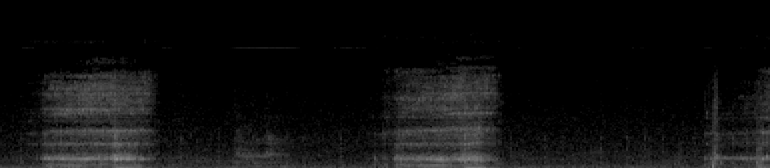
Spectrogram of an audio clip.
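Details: Extreme snoring: two loud, rough, rattling snores on inhalation about three seconds apart, with quieter breathing between; heavy snoring.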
